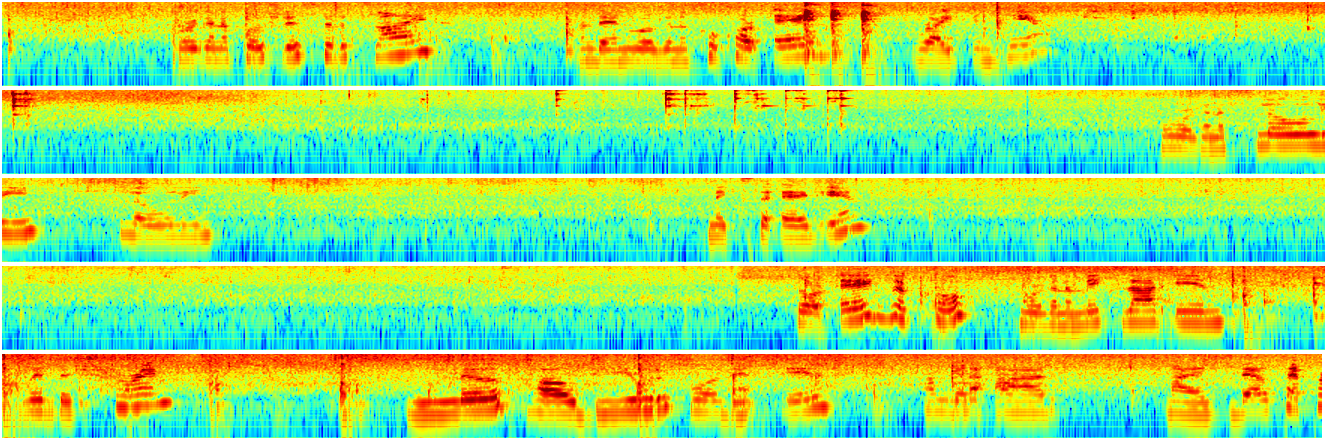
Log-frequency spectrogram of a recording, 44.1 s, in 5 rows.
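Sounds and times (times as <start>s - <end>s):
food sizzling in frying pan: 0.0s - 44.0s
utensil clinking on pan: 13.2s - 14.6s.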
